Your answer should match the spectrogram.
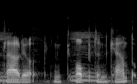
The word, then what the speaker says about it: Claudy Kamp: Claudy Kamp. Am I pronouncing that correctly?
